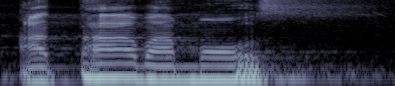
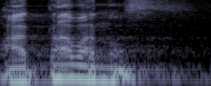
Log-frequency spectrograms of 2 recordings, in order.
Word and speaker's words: atábamos: Atábamos, no atábanos, como muchos dicen. No pronuncian la M sino la N.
